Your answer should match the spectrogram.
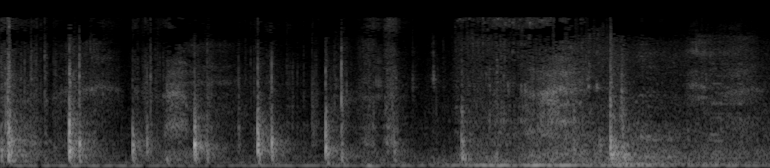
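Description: A window being opened: a run of knocks, thuds and creaks, then a steadier, broader rush of sound as it comes open, with a few last bumps.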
